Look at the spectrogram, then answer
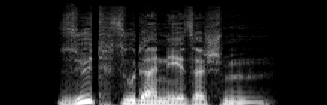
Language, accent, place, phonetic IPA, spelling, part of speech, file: German, Germany, Berlin, [ˈzyːtzudaˌneːzɪʃm̩], südsudanesischem, adjective, De-südsudanesischem.ogg
- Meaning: strong dative masculine/neuter singular of südsudanesisch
